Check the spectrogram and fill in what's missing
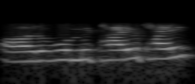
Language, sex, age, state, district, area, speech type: Hindi, female, 18-30, Uttar Pradesh, Mau, rural, conversation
